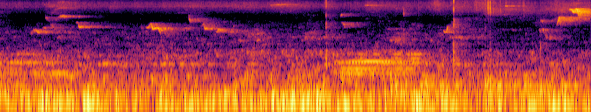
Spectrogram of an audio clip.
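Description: Songbirds chirping: a run of short, high notes that step up and down in pitch, over a low, steady rumble.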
